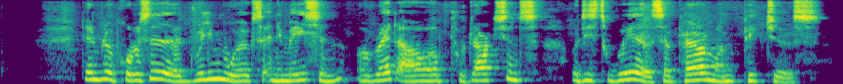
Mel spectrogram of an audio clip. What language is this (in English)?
Danish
